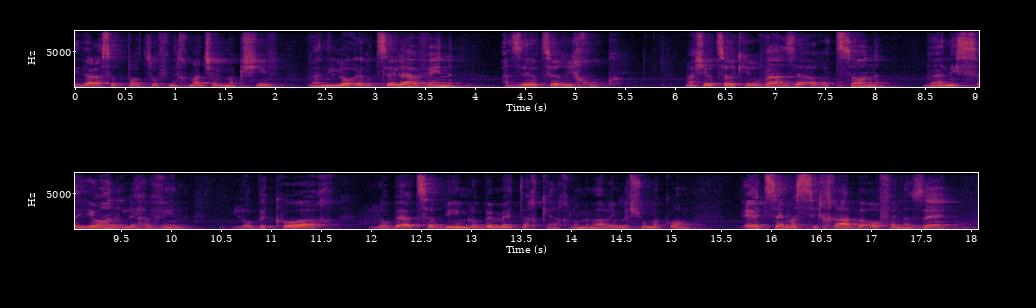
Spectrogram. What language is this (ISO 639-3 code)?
heb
